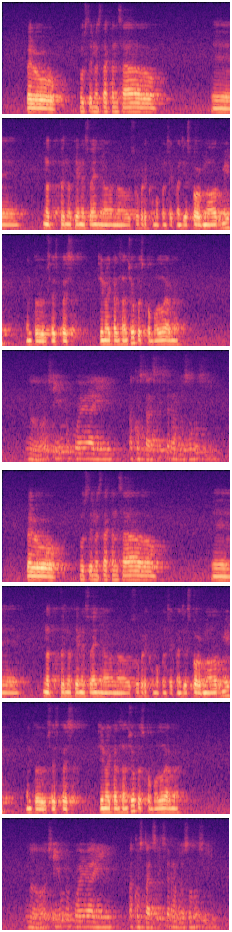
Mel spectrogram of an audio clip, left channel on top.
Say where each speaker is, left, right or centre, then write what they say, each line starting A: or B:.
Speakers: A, on the left (about 15°); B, on the right (about 20°).
A: pero usted no está cansado. eh, no, pues no tiene sueño, no sufre como consecuencias por no dormir. Entonces, pues, si no hay cansancio, pues cómo duerme.
B: No, sí, uno puede ahí acostarse y cerrar los ojos y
